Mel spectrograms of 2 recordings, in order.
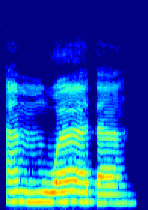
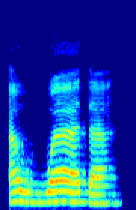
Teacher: Amwata bukan awwata ya, harus jelas mimnya.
